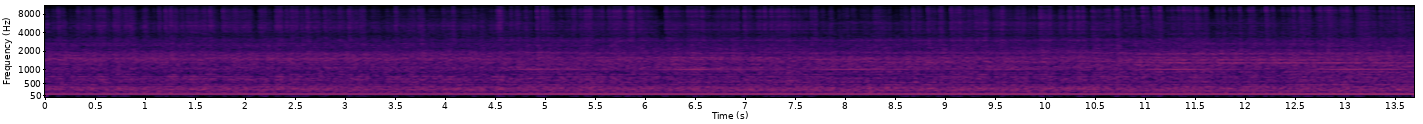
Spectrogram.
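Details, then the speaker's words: Clausing 6315 lathe running under power feed: quiet, steady hum with soft even whir, no knocks or chatter; an earlier vibrating noise came from the unlocked table, not the machine; runs smooth and sound. "the Machine is uh you know very nice very smooth and that noise that was vibrating was uh actually uh down here I had forgot to lock the uh table"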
